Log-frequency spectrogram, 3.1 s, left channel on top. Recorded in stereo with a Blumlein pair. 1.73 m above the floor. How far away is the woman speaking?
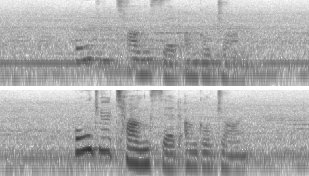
About 0.5 m.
